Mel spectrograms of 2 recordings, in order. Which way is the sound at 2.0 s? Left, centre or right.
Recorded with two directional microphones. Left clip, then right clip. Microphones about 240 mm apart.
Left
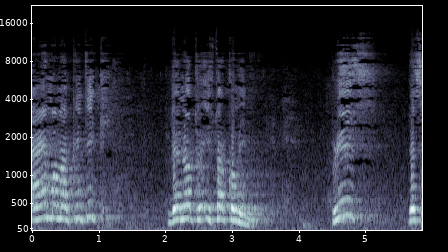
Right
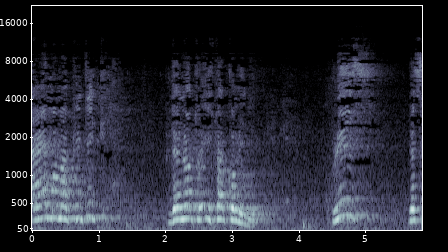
Left.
